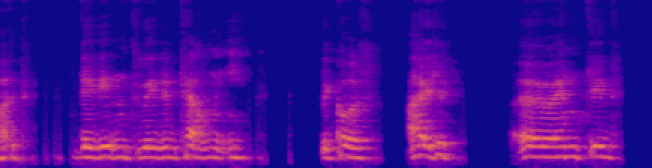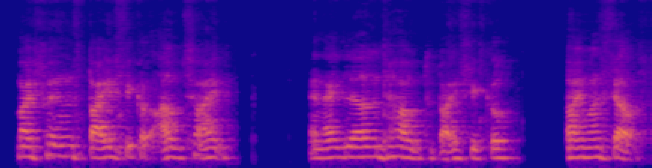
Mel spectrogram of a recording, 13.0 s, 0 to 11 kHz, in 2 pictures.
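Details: Adult man with mild cerebral palsy from lack of oxygen at birth in 1958; as a child he talked while breathing in, and says music later helped him breathe differently and talk more intelligibly; mild dysarthria in cerebral palsy.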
